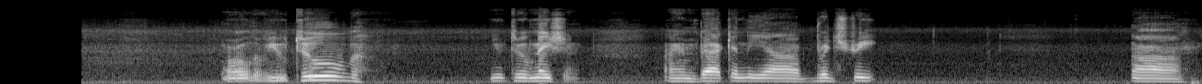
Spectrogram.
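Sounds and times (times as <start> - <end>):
low hum with hiss: 0.8 - 12.0.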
